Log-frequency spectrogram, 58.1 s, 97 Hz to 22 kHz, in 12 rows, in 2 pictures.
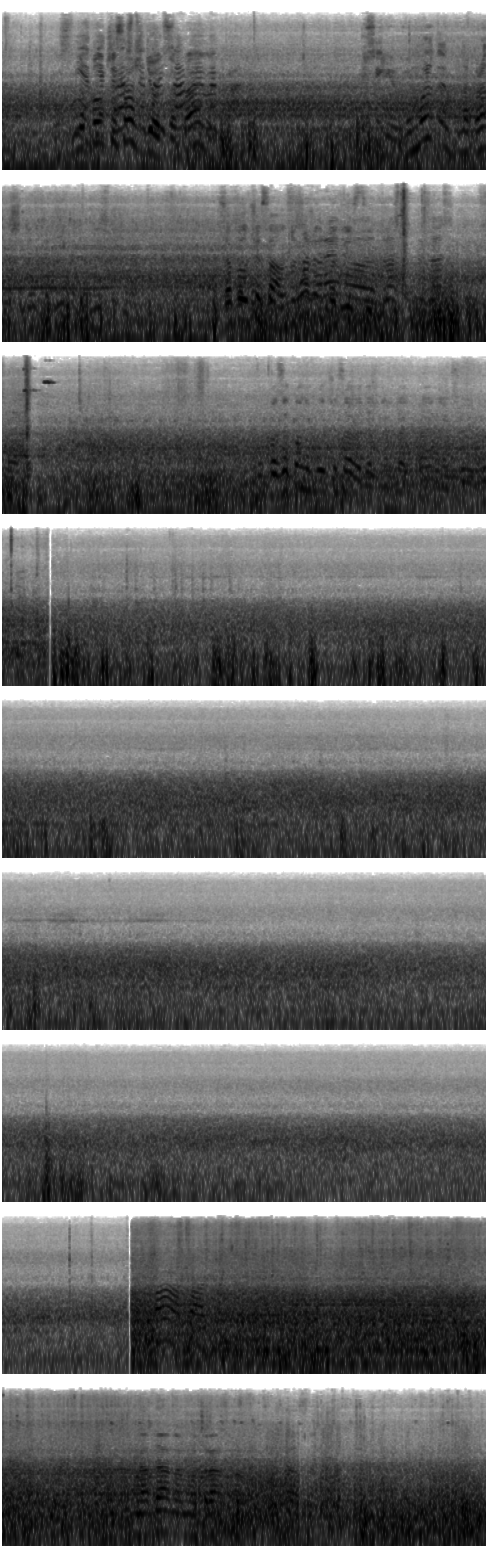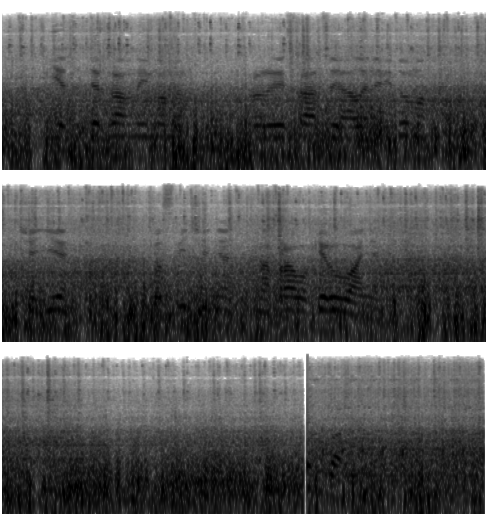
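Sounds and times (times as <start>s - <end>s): construction machinery: 0.0s - 18.0s, 35.1s - 58.0s
machine engine running close by: 0.0s - 28.8s, 35.2s - 58.0s
indistinct voices: 35.2s - 38.8s.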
